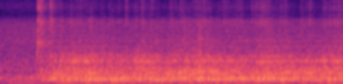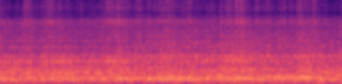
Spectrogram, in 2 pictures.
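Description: Bench drill press running steadily as its bit bores through a white plastic knife-handle scale, starting abruptly about half a second in.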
